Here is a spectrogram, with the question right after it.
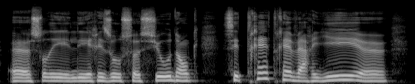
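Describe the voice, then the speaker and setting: Speech comes at a very slow pace with fairly even intonation on a very clean recording with a silent background. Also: woman. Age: 60s. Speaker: graphic design teacher. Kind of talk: podcast interview. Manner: hesitant, many fillers.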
